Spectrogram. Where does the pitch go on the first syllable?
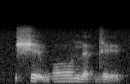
falling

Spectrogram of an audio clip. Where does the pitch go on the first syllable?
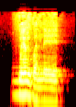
high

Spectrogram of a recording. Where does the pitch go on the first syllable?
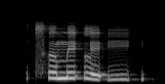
high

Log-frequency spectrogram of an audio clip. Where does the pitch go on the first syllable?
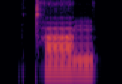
high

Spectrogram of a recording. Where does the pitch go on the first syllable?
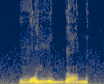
rising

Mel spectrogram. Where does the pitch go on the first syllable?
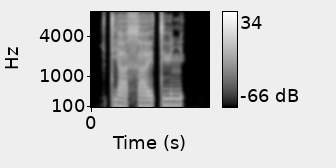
falling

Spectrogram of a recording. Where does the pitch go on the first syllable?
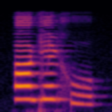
high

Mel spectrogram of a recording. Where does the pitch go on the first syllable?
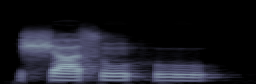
low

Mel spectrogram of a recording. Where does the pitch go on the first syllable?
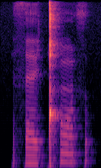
low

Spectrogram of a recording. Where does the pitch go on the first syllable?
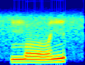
rising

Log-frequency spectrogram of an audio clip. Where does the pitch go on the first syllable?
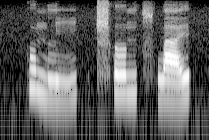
falling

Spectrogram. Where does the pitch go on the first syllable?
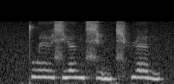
falling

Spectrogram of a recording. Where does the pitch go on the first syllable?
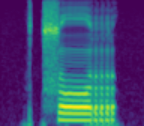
high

